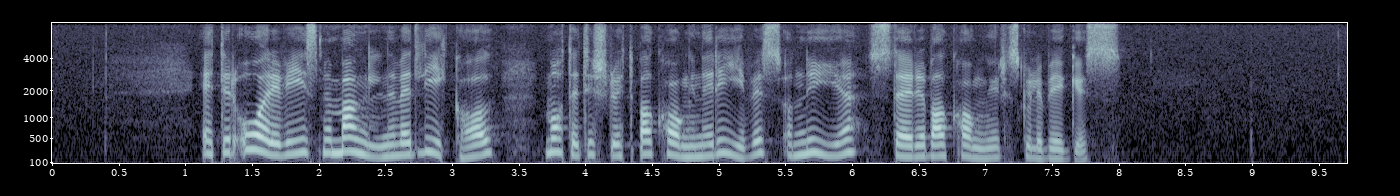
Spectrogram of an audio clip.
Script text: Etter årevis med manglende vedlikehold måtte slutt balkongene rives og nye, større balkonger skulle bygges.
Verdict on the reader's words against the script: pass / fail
fail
